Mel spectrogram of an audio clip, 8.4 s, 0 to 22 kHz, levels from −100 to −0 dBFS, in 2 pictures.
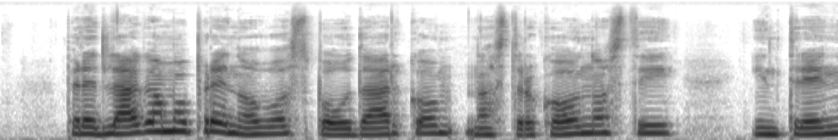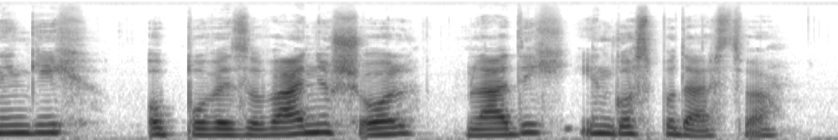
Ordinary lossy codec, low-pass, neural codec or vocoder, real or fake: none; 19.8 kHz; vocoder, 44.1 kHz, 128 mel bands every 512 samples, BigVGAN v2; fake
